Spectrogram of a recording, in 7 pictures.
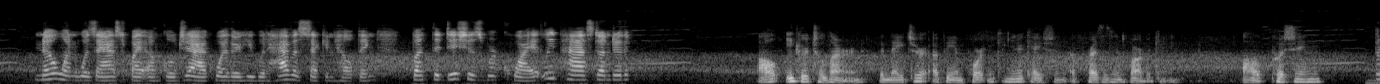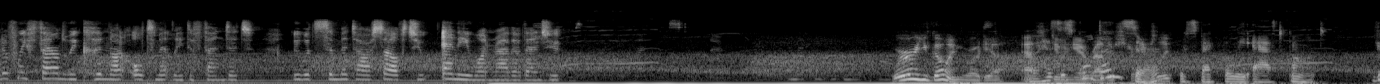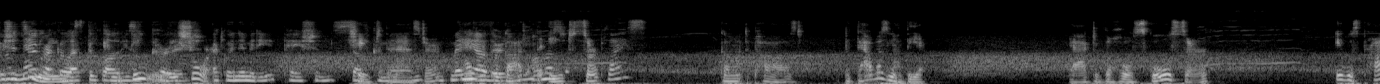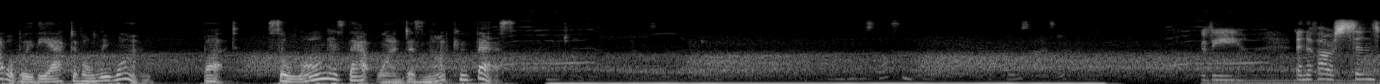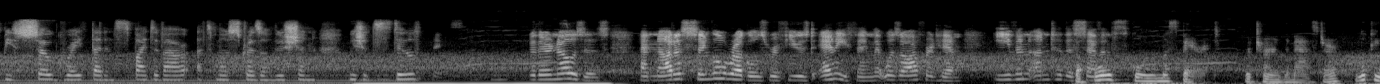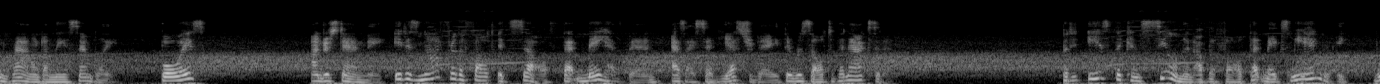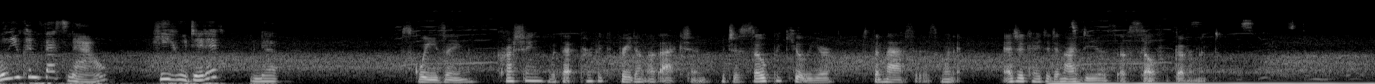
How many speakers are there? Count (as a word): seven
